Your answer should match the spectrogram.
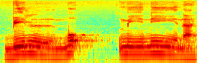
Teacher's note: ditekan seolah berhenti suaranya karena nekan bil mukminina tidak perlu dialirkan itu syiddahnya hamzah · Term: hamzah sukun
